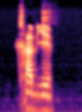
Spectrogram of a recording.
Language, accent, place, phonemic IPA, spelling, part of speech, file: French, France, Lyon, /kʁa.bje/, crabier, adjective / noun, LL-Q150 (fra)-crabier.wav
- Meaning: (adjective) crabbing, crab-eating; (noun) 1. a boat used for crab fishing 2. pond heron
